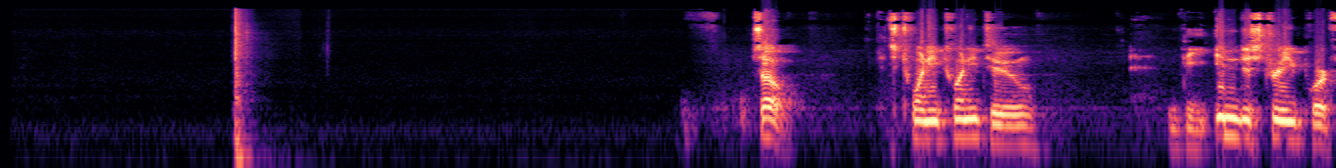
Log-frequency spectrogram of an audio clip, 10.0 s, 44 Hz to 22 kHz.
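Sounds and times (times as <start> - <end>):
faint low hum: 0.1 - 10.0
loud thump: 1.7 - 2.2.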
